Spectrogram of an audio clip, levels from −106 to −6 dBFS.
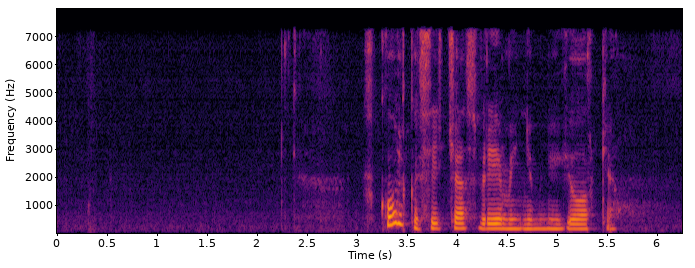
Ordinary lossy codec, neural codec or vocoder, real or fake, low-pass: MP3, 64 kbps; vocoder, 22.05 kHz, 80 mel bands, HiFi-GAN; fake; 7.2 kHz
